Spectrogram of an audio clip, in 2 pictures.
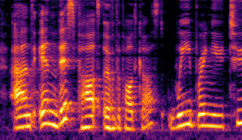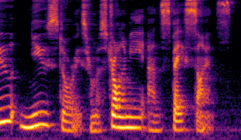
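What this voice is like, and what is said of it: News-reader voice. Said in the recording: “I am talking in my news voice for the news section.”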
